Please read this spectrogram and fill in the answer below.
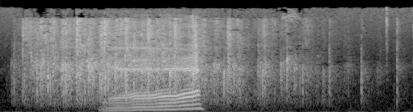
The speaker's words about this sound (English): Applause. Applause, applause, applause.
